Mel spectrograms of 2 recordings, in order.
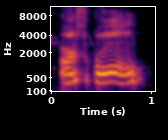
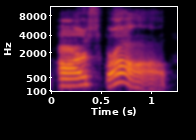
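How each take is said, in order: First: It is said without the LSP character voice. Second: It is said in the LSP character voice.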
